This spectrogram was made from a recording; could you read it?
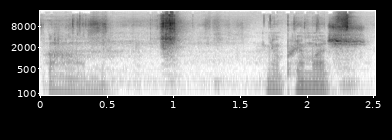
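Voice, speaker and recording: A man in his twenties, an ASMR creator, rambling softly with lots of fillers and restarts while folding paper, sometimes dropping to a whisper. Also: deep voice, level tone, slow pace, heavy background noise. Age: 20s. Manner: meandering, full of fillers and restarts. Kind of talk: soft-spoken rambling ASMR.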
